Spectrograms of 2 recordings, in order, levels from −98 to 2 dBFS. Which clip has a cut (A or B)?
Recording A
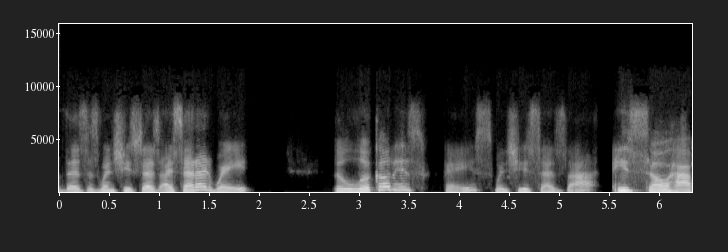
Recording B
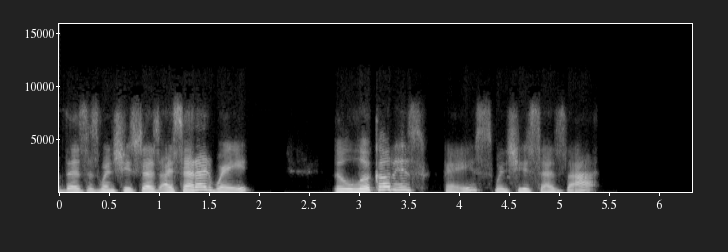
A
